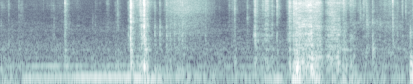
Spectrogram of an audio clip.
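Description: Cardboard shipping box being handled and turned over on a table: a few sharp knocks, then a scraping rustle about three seconds in, over a low steady hum.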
